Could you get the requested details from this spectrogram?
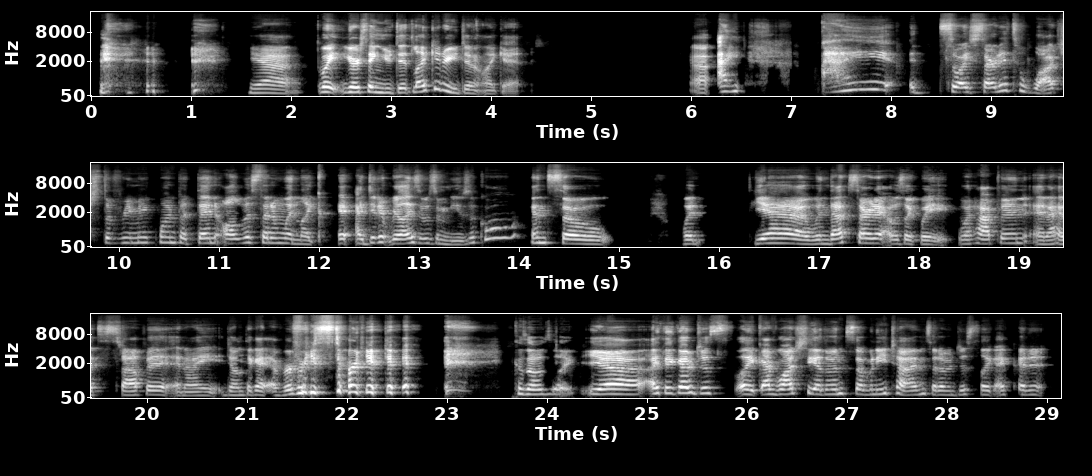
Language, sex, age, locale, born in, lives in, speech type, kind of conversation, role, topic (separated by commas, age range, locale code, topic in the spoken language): English, female, 30-34, en-US, United States, United States, conversation, unstructured, none, How do different types of movies shape our culture and society?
